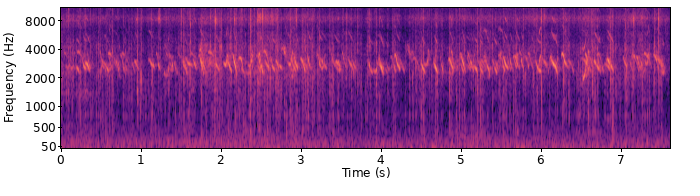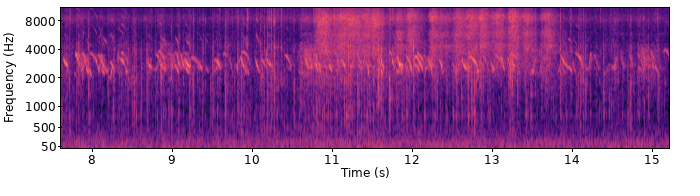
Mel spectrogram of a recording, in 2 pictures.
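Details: Thirsty poultry chicks chirping for drinking water: a continuous crowded chorus of short, high, slightly downslurred peeps from many chicks, with a burst of hissing noise near the end and a low hum.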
